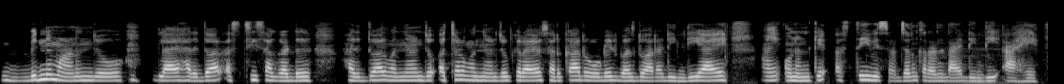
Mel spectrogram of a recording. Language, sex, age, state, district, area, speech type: Sindhi, female, 18-30, Rajasthan, Ajmer, urban, spontaneous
